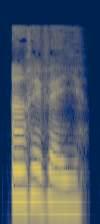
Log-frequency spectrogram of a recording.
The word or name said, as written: Un reveil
